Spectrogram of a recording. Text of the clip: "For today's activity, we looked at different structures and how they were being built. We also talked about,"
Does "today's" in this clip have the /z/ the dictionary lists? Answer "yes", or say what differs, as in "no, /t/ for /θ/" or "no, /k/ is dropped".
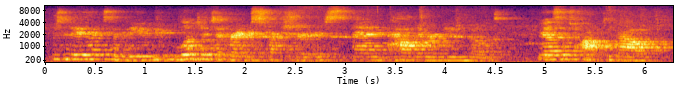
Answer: no, /z/ is dropped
